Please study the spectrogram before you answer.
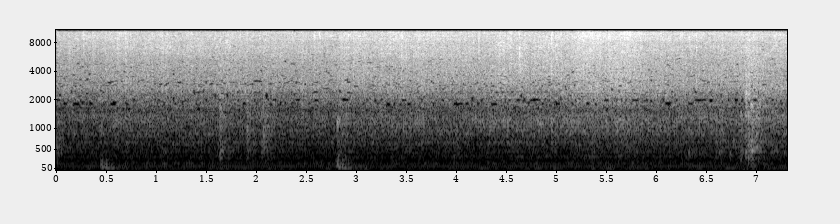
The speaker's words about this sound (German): Ich habe auch schon mal ein bisschen Öl in die Pfanne gemacht. Das Öl ähm, geht auch schon ganz heiß ab, deswegen lege ich da mal die Würste rein. Hört sich schon mal lecker an vom Bratgeräusch.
